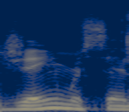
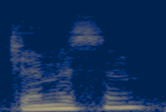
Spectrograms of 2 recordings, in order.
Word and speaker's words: Jemison: I always thought it was Jamerson. They Trey pronounce Jameson? Jemison. It is an E. It is an E? It is oh, an see, E. I thought it was an A this whole time. So Jemison makes sense.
